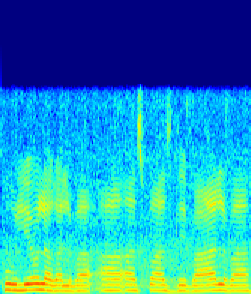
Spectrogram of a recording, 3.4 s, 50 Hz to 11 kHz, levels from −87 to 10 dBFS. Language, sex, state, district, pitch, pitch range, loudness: Hindi, female, Bihar, Kishanganj, 205 Hz, 195-215 Hz, -15 LUFS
